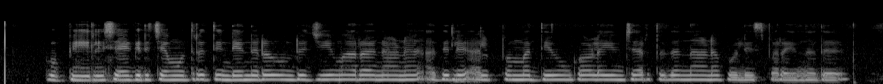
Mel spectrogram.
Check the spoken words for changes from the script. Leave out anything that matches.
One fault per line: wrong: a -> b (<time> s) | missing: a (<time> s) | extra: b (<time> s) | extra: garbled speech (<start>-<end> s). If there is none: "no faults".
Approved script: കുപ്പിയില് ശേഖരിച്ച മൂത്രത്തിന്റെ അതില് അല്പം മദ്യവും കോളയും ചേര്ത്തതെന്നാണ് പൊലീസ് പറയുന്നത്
extra: നിറവും രുചിയും മാറാനാണ് (2.5 s)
